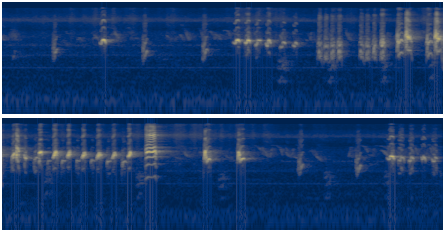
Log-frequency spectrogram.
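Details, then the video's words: Morning singing by a long-tailed shrike showing off its repertoire: scattered single chips, then a dense burst of rapid chattering, trilled and rattling notes, easing back to spaced, slightly harsh chirps. "Suara Cendet Gacor Di Pagi Hari Toet Toet Bongkar Materi"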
